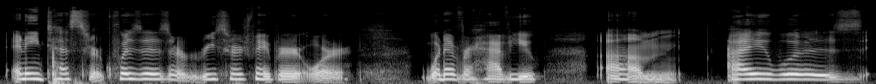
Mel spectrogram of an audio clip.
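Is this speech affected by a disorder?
Yes: cerebral palsy; born 29 weeks premature, stroke or bleed at birth, unable to walk, tight muscles, physical therapy age 4 to 18.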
